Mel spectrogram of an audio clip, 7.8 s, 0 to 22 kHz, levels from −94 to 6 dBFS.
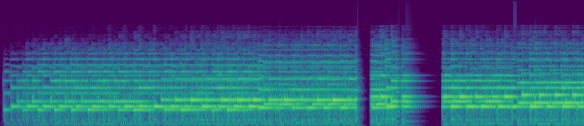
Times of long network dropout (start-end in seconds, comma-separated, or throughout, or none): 4.75-4.96, 5.40-5.91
